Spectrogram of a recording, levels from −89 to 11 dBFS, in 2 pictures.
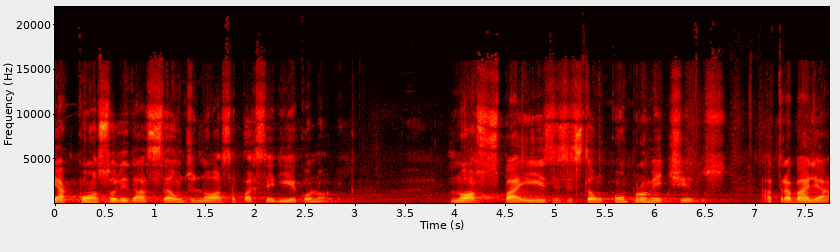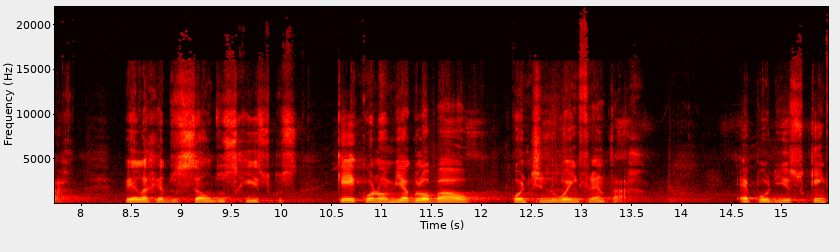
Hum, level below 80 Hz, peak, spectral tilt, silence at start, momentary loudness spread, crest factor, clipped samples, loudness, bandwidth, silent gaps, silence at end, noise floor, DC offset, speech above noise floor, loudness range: none; -78 dBFS; -10 dBFS; -3.5 dB/octave; 0 s; 14 LU; 20 dB; under 0.1%; -29 LUFS; over 20 kHz; none; 0 s; -58 dBFS; under 0.1%; 29 dB; 5 LU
